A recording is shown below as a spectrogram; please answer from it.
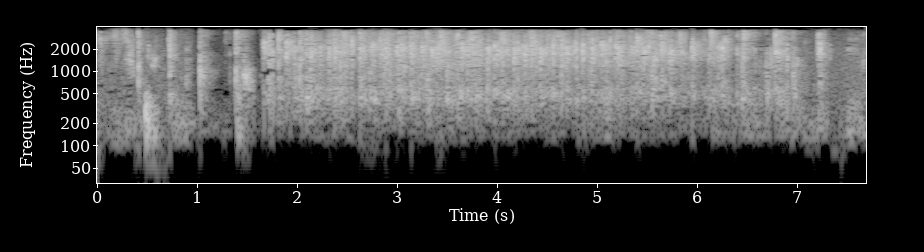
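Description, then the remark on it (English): An audience in Philadelphia applauds after a speech on a blustery winter evening, beginning with a few scattered claps that quickly swell into a dense, steady wash of clapping lasting several seconds, with no voices over it. “And if you can't hear, there was applause here.”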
